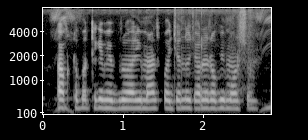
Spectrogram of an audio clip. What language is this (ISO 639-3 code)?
ben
